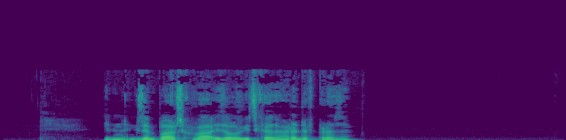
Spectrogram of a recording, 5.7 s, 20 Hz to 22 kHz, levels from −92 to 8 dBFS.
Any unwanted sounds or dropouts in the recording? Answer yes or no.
no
